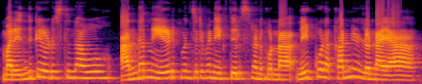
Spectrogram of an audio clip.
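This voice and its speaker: A woman's voice: mid-range voice, brisk, lightly acted. A woman voicing a firm, caring young woman who coaxes her cousin and then scolds her with sarcasm, in an audiobook novel. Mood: sarcastic, scolding. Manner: coaxing, then sharp and sarcastic.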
